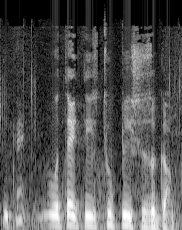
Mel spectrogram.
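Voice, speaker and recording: A man's voice: on the high side, slight background noise. A man who is a magician, telling stories and showing tricks in a casual chat. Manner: storytelling, animated, quick to laugh. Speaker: magician guest.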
